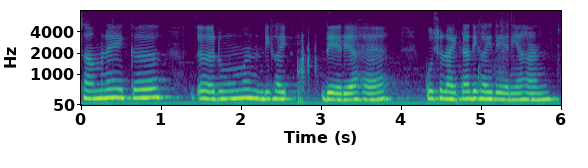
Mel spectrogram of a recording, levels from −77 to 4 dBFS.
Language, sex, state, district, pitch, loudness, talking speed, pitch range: Punjabi, female, Punjab, Fazilka, 225 Hz, -12 LUFS, 130 wpm, 205-240 Hz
